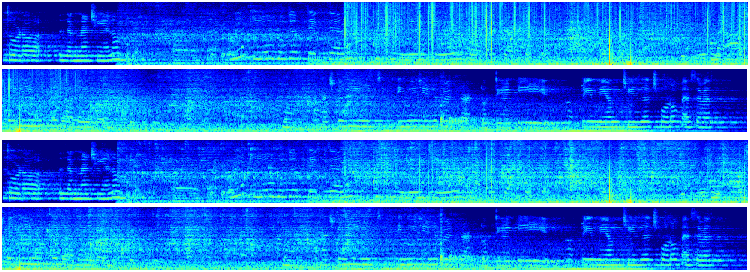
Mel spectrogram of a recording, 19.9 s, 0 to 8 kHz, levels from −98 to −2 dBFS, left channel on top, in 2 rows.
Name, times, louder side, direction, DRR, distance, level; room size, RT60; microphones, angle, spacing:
voice 1, 0.0-1.8 2.7-7.4 9.4-11.4 13.7-14.9 15.1-19.4, equal, 5° left, 4 dB, 1.6 m, -54 dB
Bathtub (filling or washing), 1.5-15.8, right 3 dB, 85° right, 4.0 m, -55 dB
voice 2, 2.2-3.2 7.5-8.6 9.0-12.3, right 1 dB, 30° right, 4 dB, 2.0 m, -61 dB
sound 1, 4.1-18.4, equal, 40° left, 1.5 m, -52 dB
sound 2, 4.5-11.1, left 5 dB, 80° left, 0.5 m, -47 dB
29.0 x 22.5 x 6.5 m, 2.8 s
head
